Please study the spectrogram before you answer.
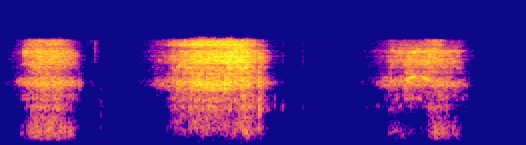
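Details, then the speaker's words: Three breathy, hissing sneezes in a row, a sneezing fit, from someone who had just come from a dentist's appointment. "thanks for watching me sneeze man I got a freaking sneeze attack right now"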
